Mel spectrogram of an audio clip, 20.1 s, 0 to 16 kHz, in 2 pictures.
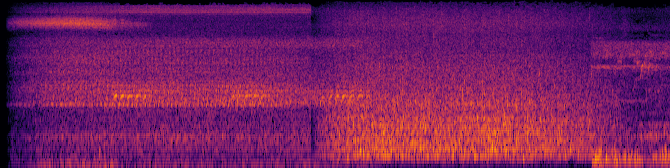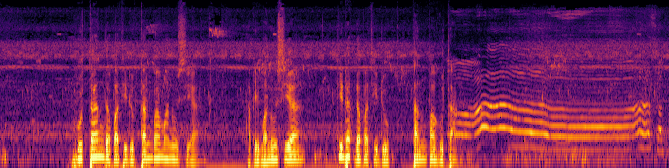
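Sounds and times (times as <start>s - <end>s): high insect calls: 0.1s - 20.0s
waterfall rushing: 4.7s - 9.2s.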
